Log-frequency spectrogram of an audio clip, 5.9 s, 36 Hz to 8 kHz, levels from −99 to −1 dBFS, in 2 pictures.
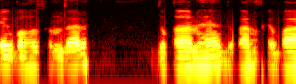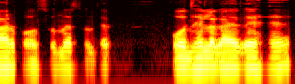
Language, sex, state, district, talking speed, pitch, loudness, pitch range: Hindi, male, Jharkhand, Deoghar, 150 wpm, 105 Hz, -16 LUFS, 100-105 Hz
